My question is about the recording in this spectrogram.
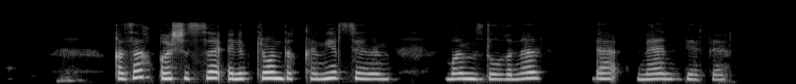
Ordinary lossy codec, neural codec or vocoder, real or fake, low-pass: none; codec, 16 kHz, 2 kbps, FreqCodec, larger model; fake; none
